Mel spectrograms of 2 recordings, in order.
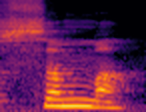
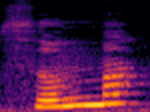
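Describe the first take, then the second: First: The first consonant is a hard s sound. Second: The first consonant is a soft th sound. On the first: The speaker calls it wrong. "ٹھیک نہیں بولا میں نے" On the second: The speaker calls it right. "اتنا سافٹ سا سب سے نرم ہے"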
